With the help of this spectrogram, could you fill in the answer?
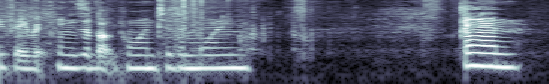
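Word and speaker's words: Des Moines: things about going to De Moine and De Moine is spelled D e s m o i n e s and it is De Mo unlike does Plains in Illinois I don't know why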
